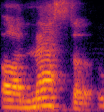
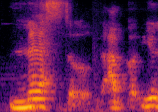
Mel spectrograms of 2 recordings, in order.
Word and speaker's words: Nesta: Now, I sat there and I watched Nasta, and I might be pronouncing his name wrong, Nasta wife, Nasto. It's Nesta.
